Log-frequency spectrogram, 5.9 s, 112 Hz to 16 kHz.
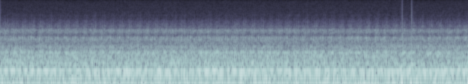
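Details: First-generation NA Mazda Miata 1.8 running after fuel pump replacement: engine idles evenly with a steady low rumble and picks up smoothly, no stumble or misfire; running normally.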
